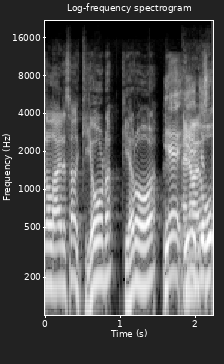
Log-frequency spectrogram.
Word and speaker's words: Kia ora: then that's your thing, Kia ora. Is that the right way to say that? Oh, yeah, kia ora. Yeah, that's pretty much the same, bro.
